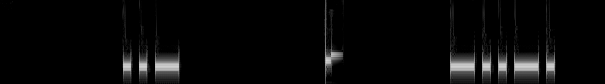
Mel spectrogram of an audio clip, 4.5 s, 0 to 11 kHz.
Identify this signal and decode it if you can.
Morse code, heard as a keyed tone, about 20 wpm, 700 Hz. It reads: U /
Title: Single Character (Letter:Number:Punctuation:Prosign) Alt 20wpm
